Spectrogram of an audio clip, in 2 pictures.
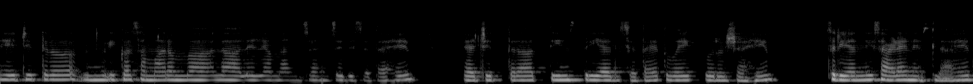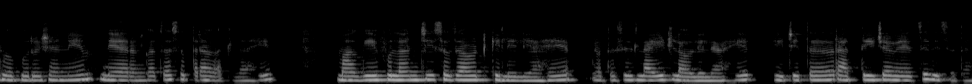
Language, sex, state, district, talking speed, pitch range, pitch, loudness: Marathi, female, Maharashtra, Sindhudurg, 140 wpm, 190-210 Hz, 200 Hz, -34 LUFS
